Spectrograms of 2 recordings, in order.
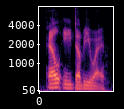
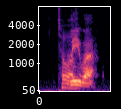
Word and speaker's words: Lewa: How do you pronounce LEWA? So, Liwa. Oh, thank goodness. Ugh. That warms my heart. I've had many a conversation with many a person who have said it is either Lewa or Lua.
